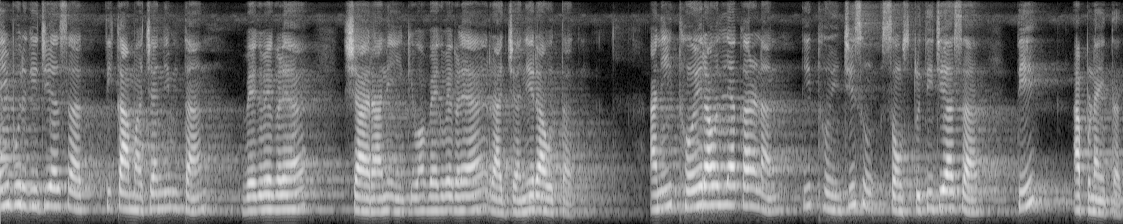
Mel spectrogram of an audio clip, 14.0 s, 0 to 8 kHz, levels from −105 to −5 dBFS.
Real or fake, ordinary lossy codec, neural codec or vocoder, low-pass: real; none; none; none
